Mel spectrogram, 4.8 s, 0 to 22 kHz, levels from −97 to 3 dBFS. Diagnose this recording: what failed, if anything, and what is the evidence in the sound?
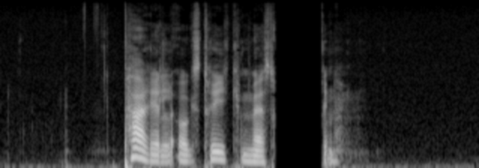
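A digital broadcast dropout at the reception and decoding stage. Just after "stryk med", the speech cuts to silence at 2.75 s and returns at 3.28 s, a hole of about half a second, with the muted stretch around 0.47 s. The receiver stopped getting valid frames, through signal loss or failed checksums, and muted until clean frames resumed. The gap's length fits roughly a dozen consecutive frames being discarded, and the speech sent during it is gone.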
